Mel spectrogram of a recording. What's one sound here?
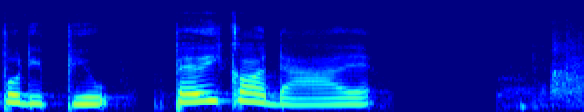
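A girl speaks into a microphone, heard through a loudspeaker.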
